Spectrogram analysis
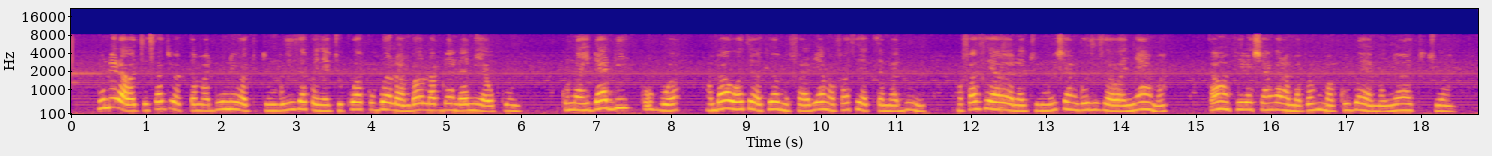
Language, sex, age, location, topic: Swahili, male, 18-24, Nairobi, government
